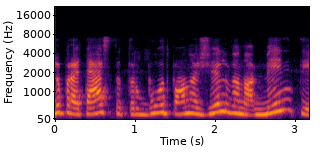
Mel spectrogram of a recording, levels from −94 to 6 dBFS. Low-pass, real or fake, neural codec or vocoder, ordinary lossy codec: 7.2 kHz; real; none; AAC, 64 kbps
